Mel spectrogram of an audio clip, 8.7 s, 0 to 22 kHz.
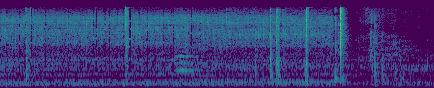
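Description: Faulty Hotpoint Aquarius WMA54 washing machine running with a steady sound of water in it. The sound cuts off about seven seconds in, amid several sharp clicks as its programme dial is turned. The machine will not turn its drum or drain properly, a fault the owner puts down to worn bushes or the motor.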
